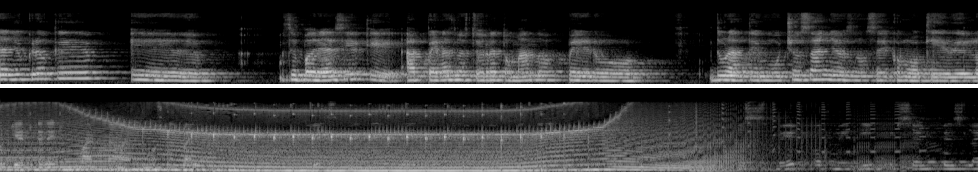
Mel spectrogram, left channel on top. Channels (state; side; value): different; both; correlation 0.00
